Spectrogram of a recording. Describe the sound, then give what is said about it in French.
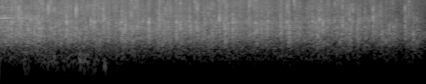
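An audience applauds to acclaim God (Adonai) during a French-language sermon, a dense wash of many hands clapping at an even, sustained level for several seconds with no voices standing out. “Voulez-vous l'acclamer avec moi?”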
